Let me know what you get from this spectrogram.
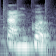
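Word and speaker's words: タンカー: उसके बाद में है टैंकर, तो आप बताओ टैंकर का क्या होगा प्रोनाउंसिएशन, ई आर यहाँ पे आया है, ई आर, तो क्या होता है, टंका, टंका, ठीक है ना।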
